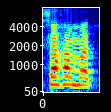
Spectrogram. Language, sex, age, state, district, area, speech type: Nepali, female, 18-30, West Bengal, Kalimpong, rural, read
